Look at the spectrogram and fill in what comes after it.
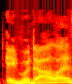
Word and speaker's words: Iguodala: But Andre Iguodala, I'm probably going to butcher that. Iguodala, is that close? – That's exactly right.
